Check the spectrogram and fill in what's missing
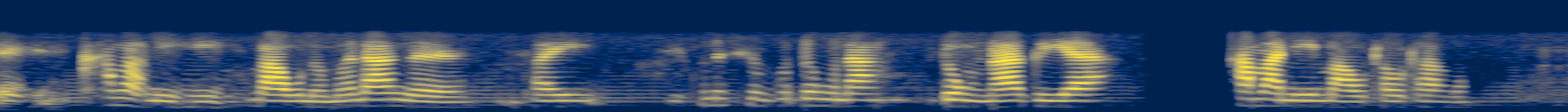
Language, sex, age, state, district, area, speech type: Bodo, female, 45-60, Assam, Kokrajhar, urban, conversation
